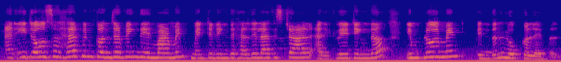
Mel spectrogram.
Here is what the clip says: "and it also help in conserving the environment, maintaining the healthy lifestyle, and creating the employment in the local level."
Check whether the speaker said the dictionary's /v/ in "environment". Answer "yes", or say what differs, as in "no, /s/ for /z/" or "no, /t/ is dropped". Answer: yes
